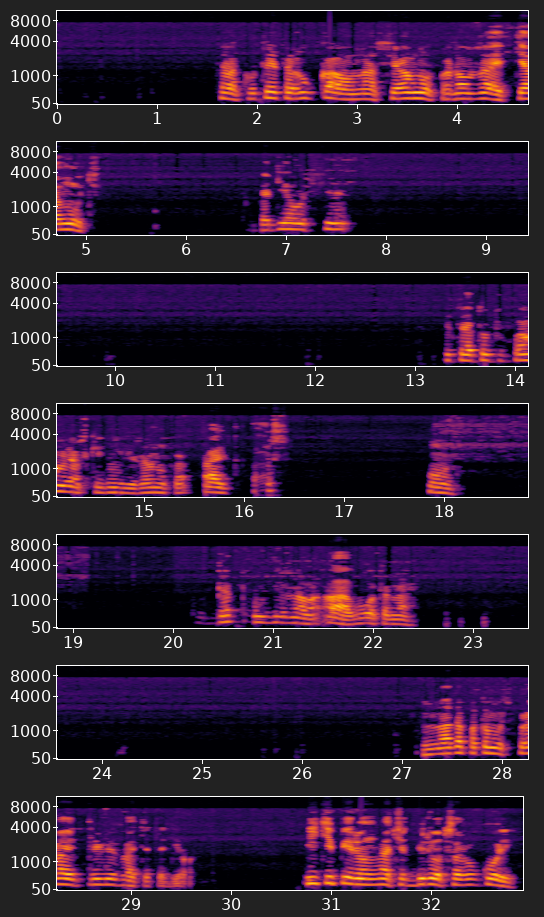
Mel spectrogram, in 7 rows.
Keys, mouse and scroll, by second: 0.7 scroll up 2, 0.8 middle click, 0.9 scroll down 2, 5.9 scroll up 2, 6.0-10.1 middle drag, 12.1 click, 13.1 click, 18.2-20.4 middle drag, 20.8 middle click, 21.9 click, 26.0 middle click, 29.2 middle click.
